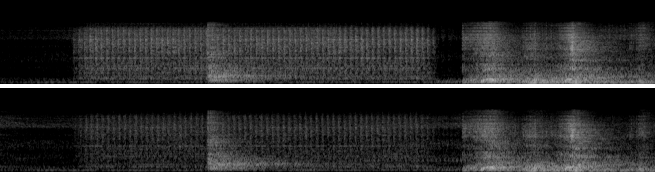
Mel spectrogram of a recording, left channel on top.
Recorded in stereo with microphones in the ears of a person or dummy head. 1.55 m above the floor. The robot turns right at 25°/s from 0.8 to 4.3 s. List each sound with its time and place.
2.1 s a door slam: 20° left (ahead or behind), 3 m; by 2.3 s 25° left (ahead or behind), 3 m
4.6 s a zipper: 10° left (ahead or behind), 2.5 m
